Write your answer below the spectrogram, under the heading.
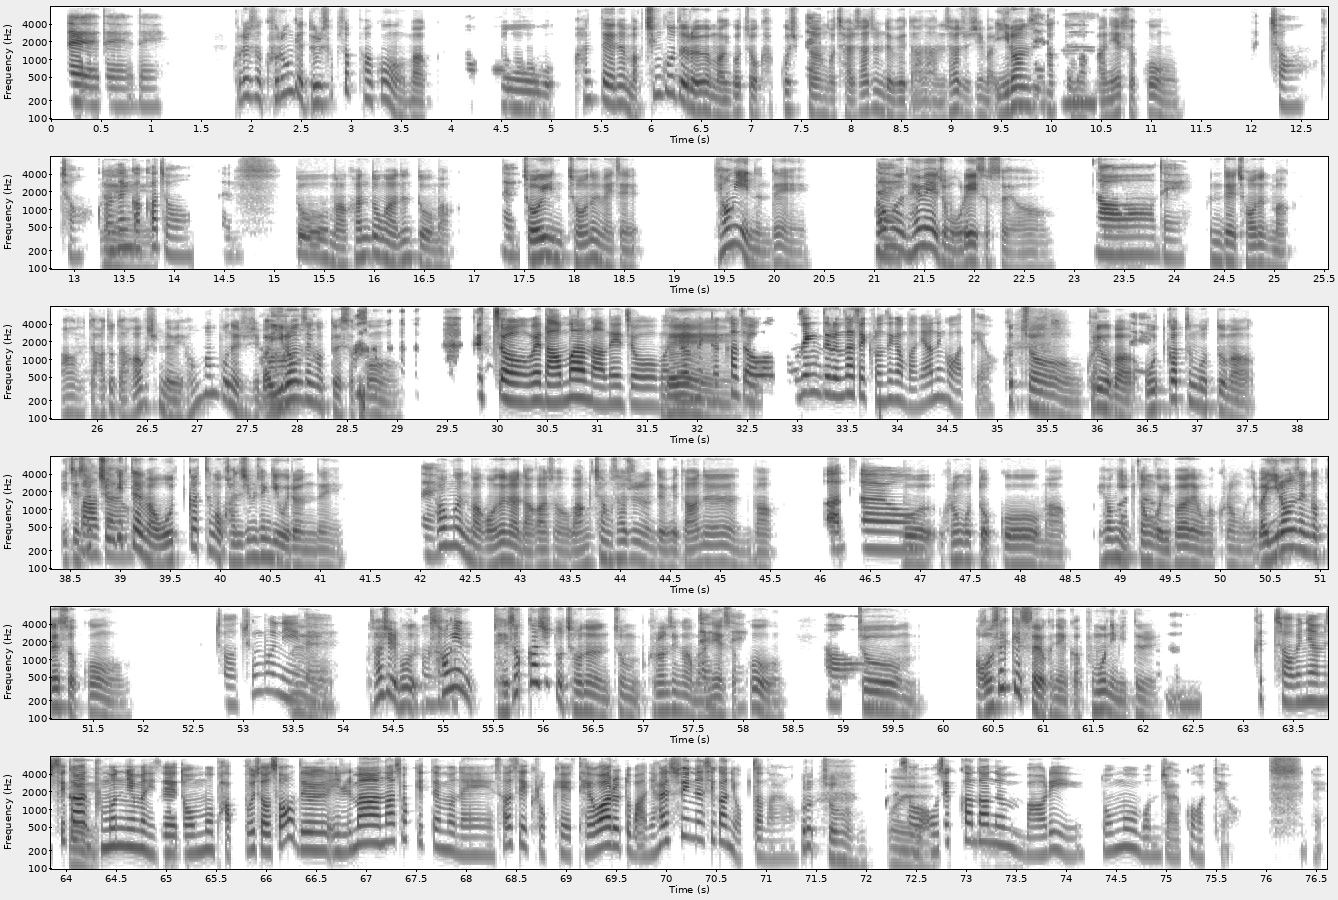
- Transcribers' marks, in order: tapping; laugh
- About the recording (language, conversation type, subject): Korean, podcast, 가족 관계에서 깨달은 중요한 사실이 있나요?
